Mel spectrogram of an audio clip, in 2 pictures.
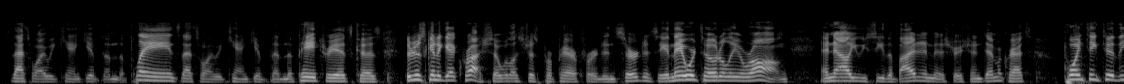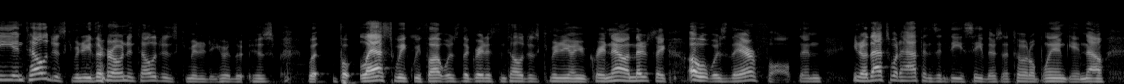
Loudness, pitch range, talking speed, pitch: -29 LUFS, 135-175 Hz, 245 wpm, 145 Hz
